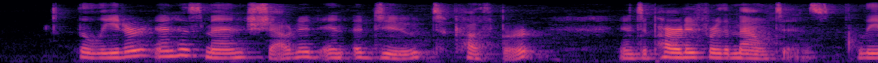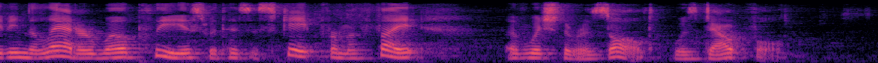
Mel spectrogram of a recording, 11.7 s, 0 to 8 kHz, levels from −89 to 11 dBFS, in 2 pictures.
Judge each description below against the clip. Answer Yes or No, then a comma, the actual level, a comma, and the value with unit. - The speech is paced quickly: No, average, 165 wpm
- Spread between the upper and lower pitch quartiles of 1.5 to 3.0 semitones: Yes, average, 2.7 semitones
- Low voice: No, medium, 175 Hz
